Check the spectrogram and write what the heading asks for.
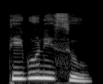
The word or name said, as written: ದಕ್ಕಣಿಸು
